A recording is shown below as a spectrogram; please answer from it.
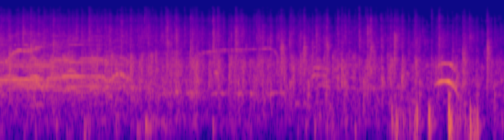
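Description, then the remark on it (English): Sustained audience applause for host Jessica Kirson, a dense wash of many hands clapping with scattered cheers and whistles rising over it, steady and fairly loud throughout. “Jessica Kirson, everybody, let her hear it.”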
